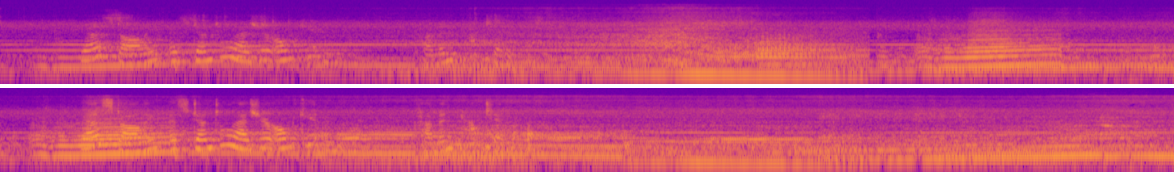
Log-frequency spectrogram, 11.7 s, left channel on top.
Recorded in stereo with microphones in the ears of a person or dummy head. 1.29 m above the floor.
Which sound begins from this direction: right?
A woman speaking, at 0.8 s.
